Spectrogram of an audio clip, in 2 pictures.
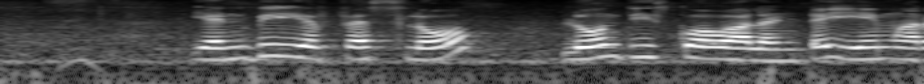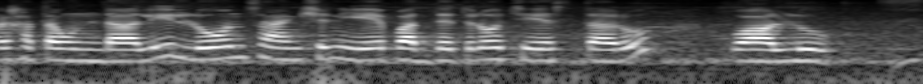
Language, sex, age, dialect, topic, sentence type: Telugu, female, 25-30, Telangana, banking, question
